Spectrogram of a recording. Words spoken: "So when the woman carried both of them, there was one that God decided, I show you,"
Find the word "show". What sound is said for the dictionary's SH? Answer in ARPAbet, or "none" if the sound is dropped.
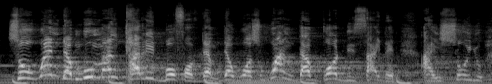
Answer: S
